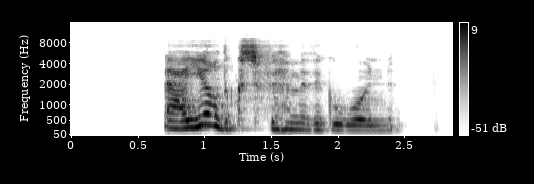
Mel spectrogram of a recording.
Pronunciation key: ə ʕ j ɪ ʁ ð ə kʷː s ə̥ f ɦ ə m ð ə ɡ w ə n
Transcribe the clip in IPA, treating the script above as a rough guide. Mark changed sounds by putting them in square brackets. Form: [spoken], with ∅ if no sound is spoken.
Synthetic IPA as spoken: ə ʕ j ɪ ʁ ð ə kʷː s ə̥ f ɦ ə m ð ə ɡ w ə n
